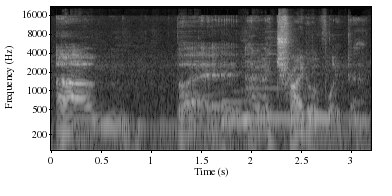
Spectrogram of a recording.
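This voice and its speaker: A man's voice: fairly low pitch, fairly even intonation, slow pace. A man working as a game master, talking to himself in a casual, rambling way with many fillers while he plans his game. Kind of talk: casual solo stream prep, thinking aloud. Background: guitar music.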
